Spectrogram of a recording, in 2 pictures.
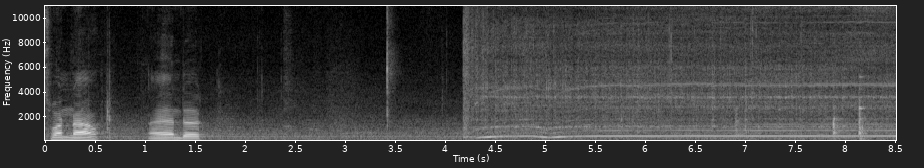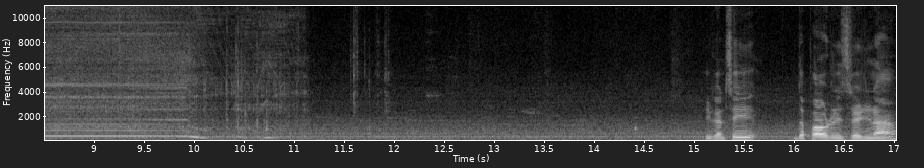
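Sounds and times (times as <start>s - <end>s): electric spice grinder motor: 4.2s - 11.2s.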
